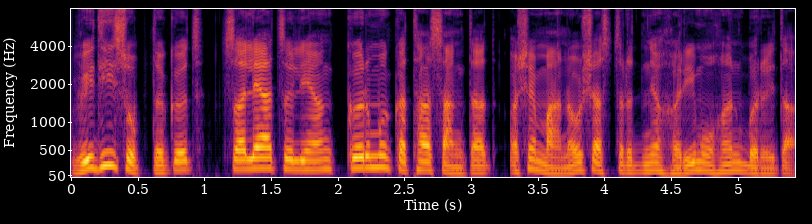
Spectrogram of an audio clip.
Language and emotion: Goan Konkani, neutral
